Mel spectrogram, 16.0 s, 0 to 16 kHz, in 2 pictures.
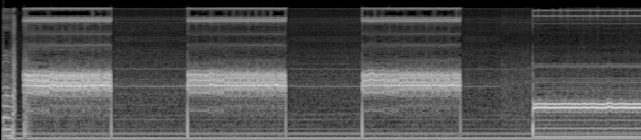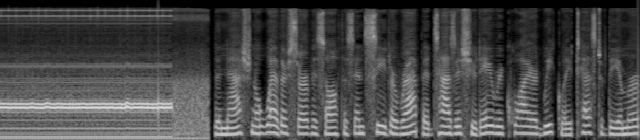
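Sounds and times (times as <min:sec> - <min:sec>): screeching digital data bursts: 0:02.4 - 0:03.6, 0:04.6 - 0:05.8.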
